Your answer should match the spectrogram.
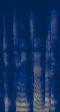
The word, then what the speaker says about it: Chichen Itza: Yeah, Chichen Itza. Think of chicken and nitzas.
